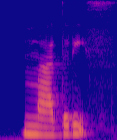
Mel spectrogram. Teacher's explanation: algunos pronuncian una Z en lugar de una D, Madrid. El fonema S es un sonido que existe en francés.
